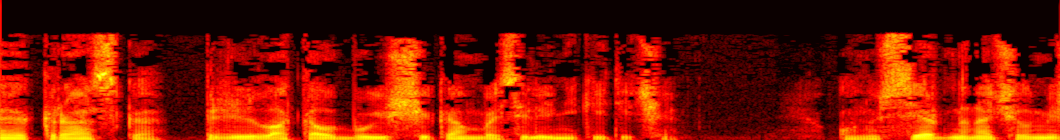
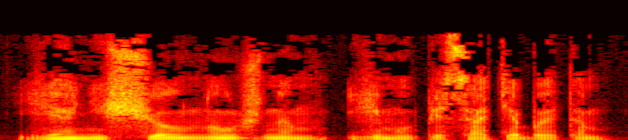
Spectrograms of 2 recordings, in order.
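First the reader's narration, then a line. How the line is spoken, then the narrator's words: Quiet objection. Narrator (Russian): тихо возразил он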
